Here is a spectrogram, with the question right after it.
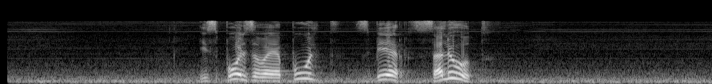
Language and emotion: Russian, positive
